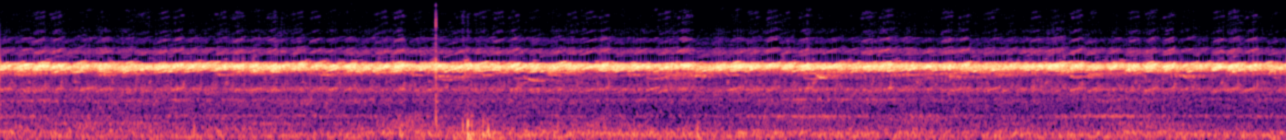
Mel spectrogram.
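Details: Early-year chorus of mostly spring peepers among various tree frogs at a farm pond: a steady wall of shrill, overlapping high peeps with no pause, plus one brief click.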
